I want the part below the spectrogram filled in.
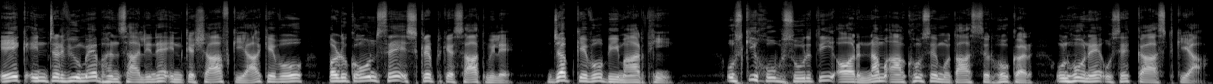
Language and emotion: Urdu, neutral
